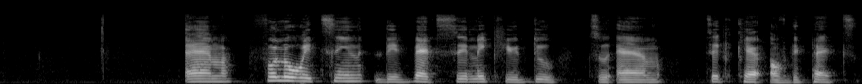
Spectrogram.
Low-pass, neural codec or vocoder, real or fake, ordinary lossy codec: 10.8 kHz; codec, 44.1 kHz, 3.4 kbps, Pupu-Codec; fake; none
